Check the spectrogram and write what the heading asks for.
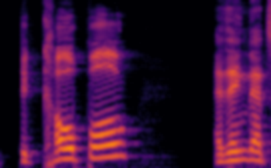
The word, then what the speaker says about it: Dokoupil: So, this guy Tony Doapill, I think it's I think it's Dopal. I think that's how you say it, but it does look like it's spel it looks like uh Dopil, doesn't it?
